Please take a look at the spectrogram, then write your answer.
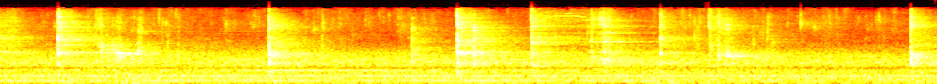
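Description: A spoon stirs salsa of red onion, cilantro and black pepper in a bowl, giving a few light clinks and scrapes at an irregular pace, close and fairly quiet, with no talking.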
